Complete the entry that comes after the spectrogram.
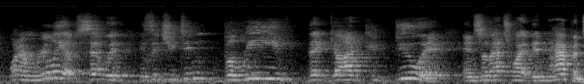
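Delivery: a hint of a disappointed teacher; voicing Jesus. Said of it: "He's saying".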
